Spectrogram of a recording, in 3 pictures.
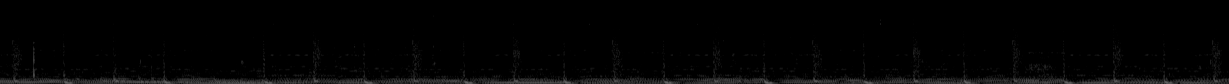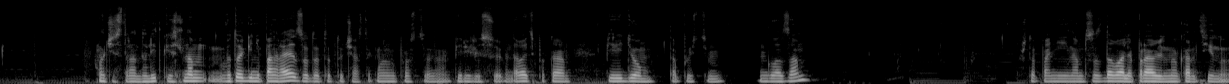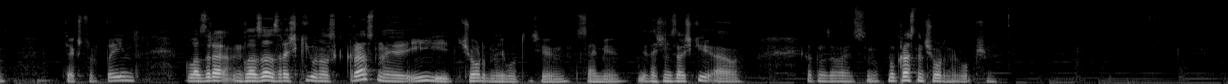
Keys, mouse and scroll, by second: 0.0-2.9 drag, 2.9-3.3 scroll down 1, 3.3-4.0 scroll up 9, 4.0 scroll down 4, 4.2 x, 4.4-7.3 drag, 7.3 ctrl+z, 7.8-9.1 drag, 9.1-9.6 scroll down 11, 9.6 middle click, 10.0-13.6 scroll up 3, 13.6 middle click, 13.8-14.5 scroll up 3, 14.5 middle click, 14.9-16.0 scroll up 2, 16.0 scroll up 1, 16.0-17.1 middle drag, 17.1 scroll down 4, 17.3 middle click, 17.5-18.5 scroll up 1, 18.5-20.2 shift+middle drag, 20.2-20.7 drag, 21.0-21.9 shift+middle drag, 21.9 KP_1, 24.7 click, 25.6-26.3 scroll up 2, 35.0 shift+middle click, 35.3-35.8 scroll up 3, 35.8-36.8 shift+middle drag.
